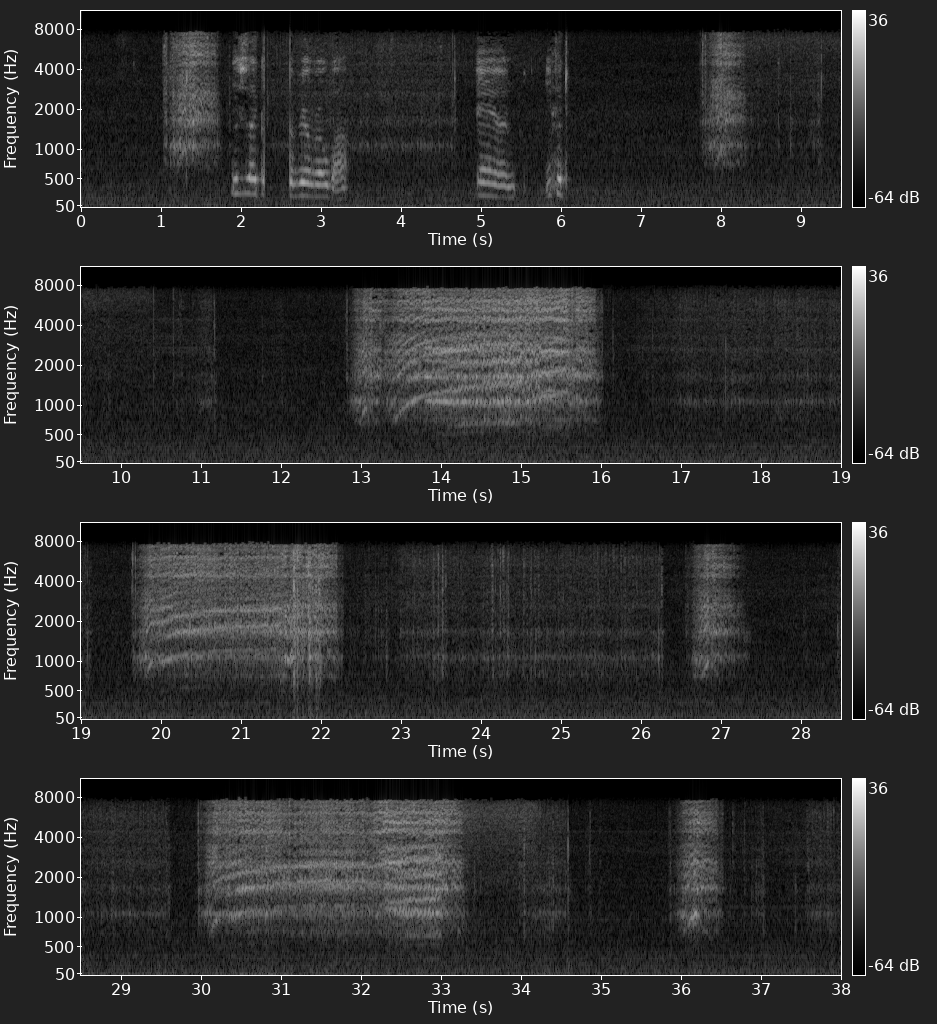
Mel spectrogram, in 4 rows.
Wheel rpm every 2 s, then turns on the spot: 20, 20, 10, 0, 10, 0, 50, 130, 20, 20, 140, 20, 20, 10, 10, 130, 110, 10, 20.
2-4 8-10 16-18 22-26 36-38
